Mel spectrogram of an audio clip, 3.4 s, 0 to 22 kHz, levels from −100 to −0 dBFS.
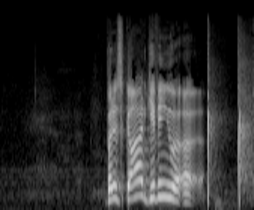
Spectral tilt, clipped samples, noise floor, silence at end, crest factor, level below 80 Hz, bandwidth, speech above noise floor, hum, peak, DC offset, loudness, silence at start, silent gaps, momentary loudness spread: -3.5 dB/octave; under 0.1%; -76 dBFS; 0.1 s; 24 dB; -82 dBFS; 15 kHz; 50 dB; none; -6 dBFS; under 0.1%; -27 LUFS; 1.45 s; none; 10 LU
